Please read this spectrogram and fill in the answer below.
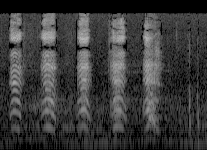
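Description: A bird calling in a quick, even series of short calls, each rising and falling in pitch, about three a second.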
